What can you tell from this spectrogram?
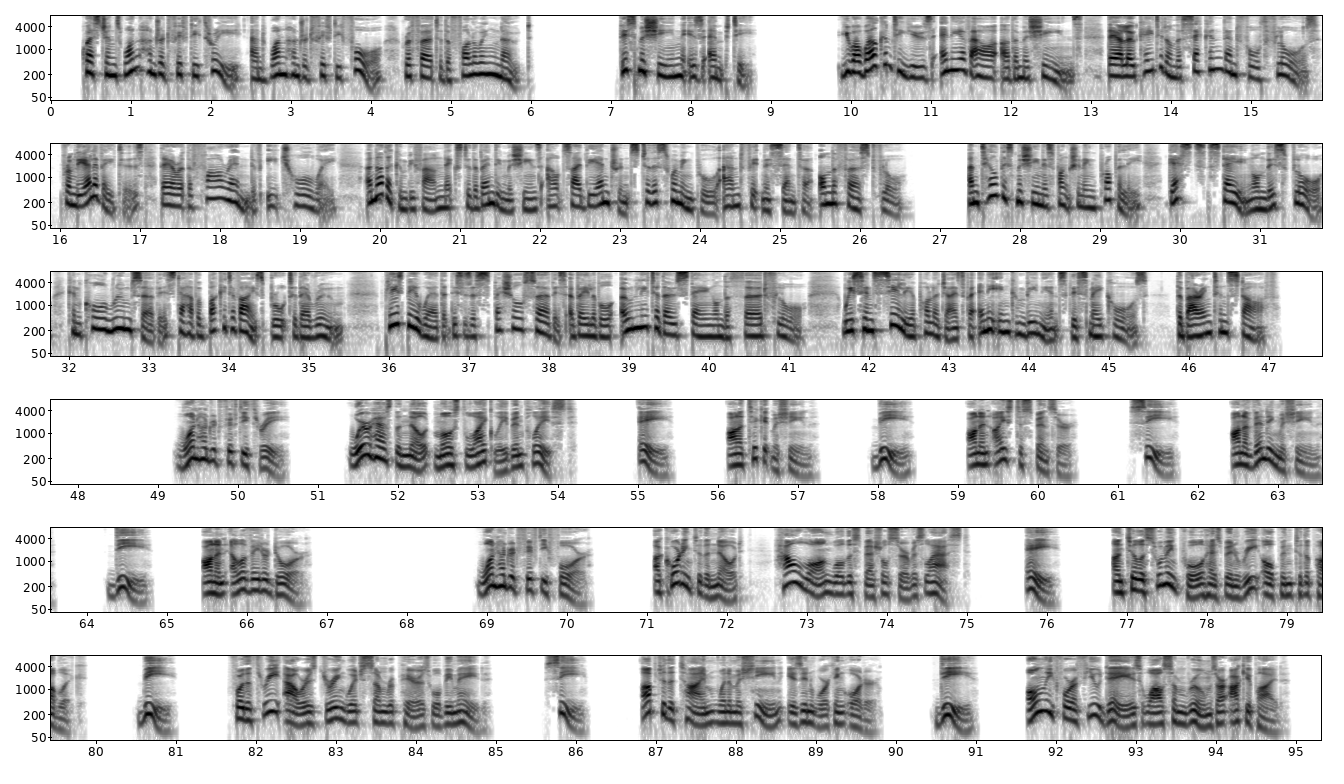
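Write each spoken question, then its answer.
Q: Where has the note most likely been placed?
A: B: On an ice dispenser.

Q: According to the note, how long will the special service last?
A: C: up to the time when a machine is in working order.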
